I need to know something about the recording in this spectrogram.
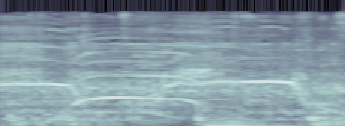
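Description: Loud dance music through an arena sound system, with a deep bass hit about a second and a half in. Long, high held cries that glide at their ends run over it, likely fans screaming and whooping.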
